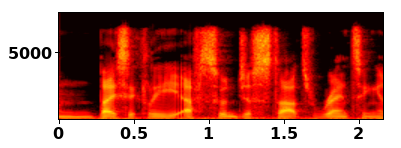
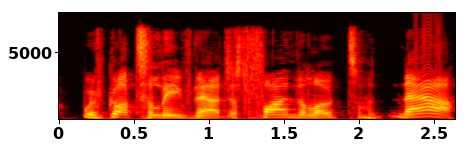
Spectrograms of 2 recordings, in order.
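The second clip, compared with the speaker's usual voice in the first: shrieking in panic, very high; 9 semitones higher, 4 dB louder than usual. Voicing a game character, the speaker acts her screaming; screaming. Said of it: "She just screams".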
